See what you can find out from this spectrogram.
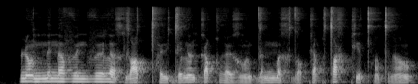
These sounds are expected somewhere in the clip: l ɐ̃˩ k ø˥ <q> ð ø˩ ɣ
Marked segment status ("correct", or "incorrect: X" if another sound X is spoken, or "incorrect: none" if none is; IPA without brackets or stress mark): correct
